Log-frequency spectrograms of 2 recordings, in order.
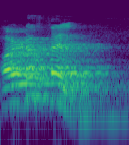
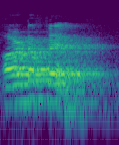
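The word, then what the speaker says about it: Erdapfel: We can pronounce it Erdaphel.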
